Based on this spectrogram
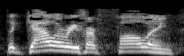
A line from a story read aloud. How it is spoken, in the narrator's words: someone on the floor cried out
